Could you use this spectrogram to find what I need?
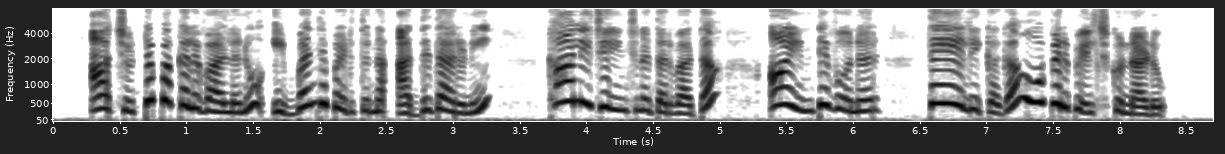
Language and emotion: Telugu, happy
